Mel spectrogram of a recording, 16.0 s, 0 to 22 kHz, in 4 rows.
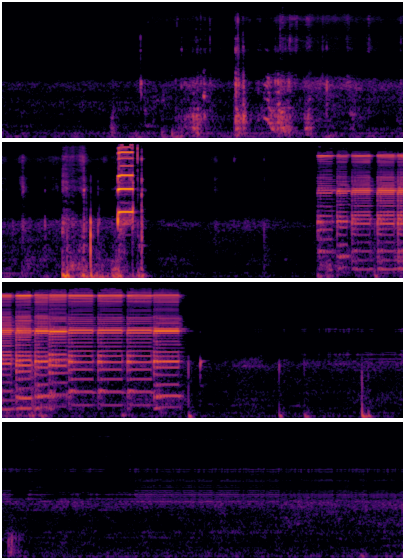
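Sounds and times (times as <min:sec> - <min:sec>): stepped electronic beep: 0:05.2 - 0:05.4
motor startup tones: 0:11.2 - 0:16.0.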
